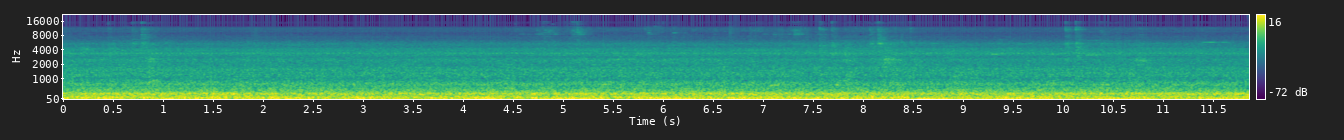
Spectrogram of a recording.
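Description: Diesel railcar running along the line, heard from inside the car: a steady engine and wheel rumble with a low hum.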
